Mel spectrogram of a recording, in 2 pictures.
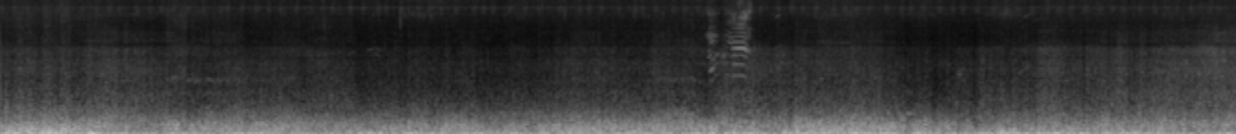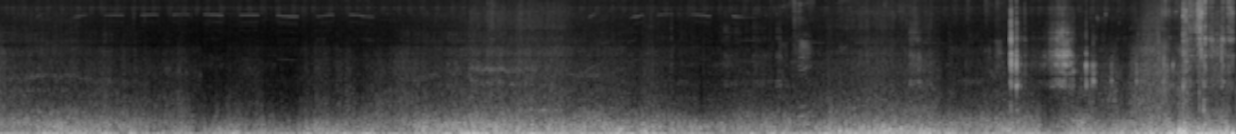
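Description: Wind rushing over the camera microphone from a paraglider's airspeed in flight: a steady, loud low rumble of buffeting.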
